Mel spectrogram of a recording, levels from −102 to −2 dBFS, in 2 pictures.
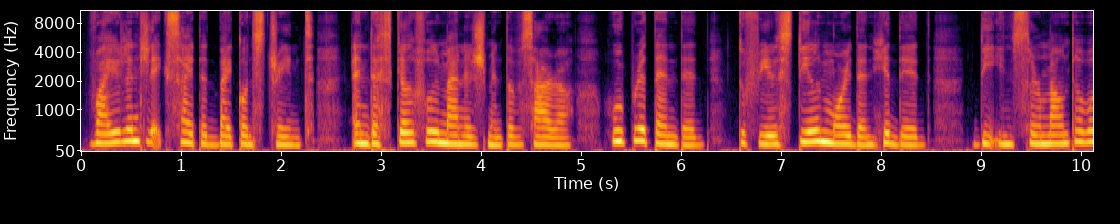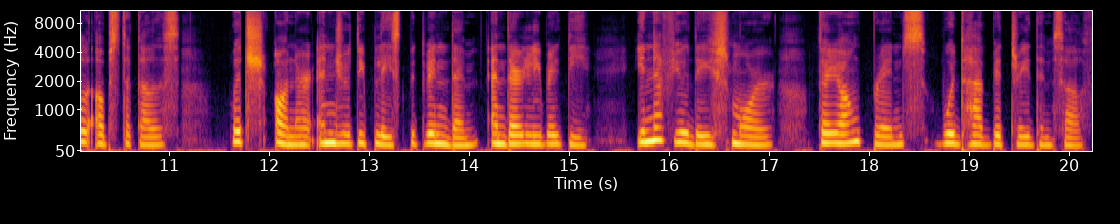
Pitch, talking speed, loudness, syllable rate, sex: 210 Hz, 130 wpm, -17 LUFS, 4.2 syllables/s, female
